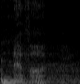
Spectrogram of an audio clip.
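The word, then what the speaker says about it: Niamh: Now that you have witnessed Niam's my memory, name is is spelled Niam, but it's that pronounced is at Neve.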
